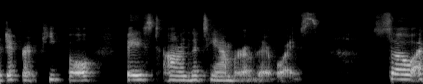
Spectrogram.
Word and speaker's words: timbre: weird after that so there's timbre t-i-m-b-r-e sometimes mispronounced timber timbre is about resonance or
